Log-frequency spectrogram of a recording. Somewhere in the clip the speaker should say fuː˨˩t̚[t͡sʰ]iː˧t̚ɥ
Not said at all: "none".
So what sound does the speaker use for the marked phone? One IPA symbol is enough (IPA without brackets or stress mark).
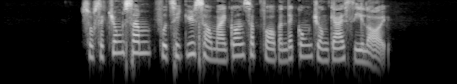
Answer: t͡sʰ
